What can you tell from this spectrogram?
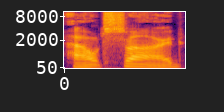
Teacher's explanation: in the word outside which has a t sound in the middle it has that stopped articulation because it's comprised of two parts out and side this is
